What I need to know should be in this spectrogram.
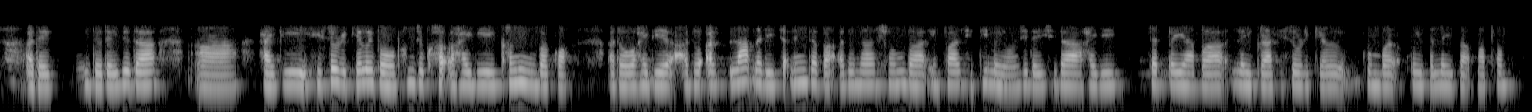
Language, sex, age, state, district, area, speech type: Manipuri, female, 45-60, Manipur, Imphal West, urban, conversation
